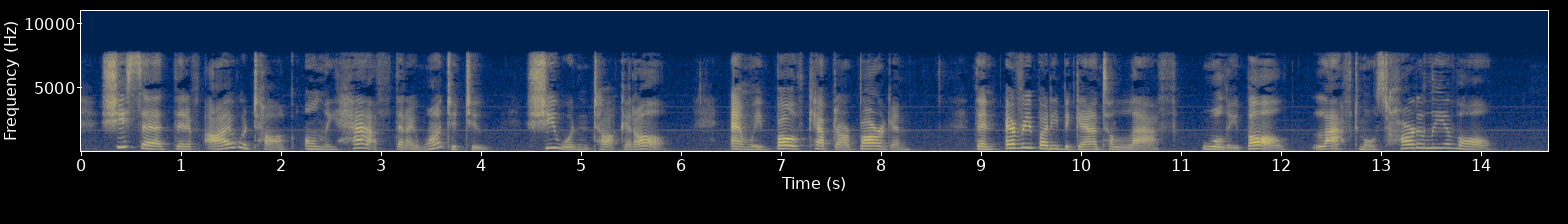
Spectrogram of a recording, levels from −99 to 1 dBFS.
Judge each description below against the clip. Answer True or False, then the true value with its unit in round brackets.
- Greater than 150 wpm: False (145 wpm)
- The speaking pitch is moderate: False (215 Hz)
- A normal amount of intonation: False (6.1 semitones)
